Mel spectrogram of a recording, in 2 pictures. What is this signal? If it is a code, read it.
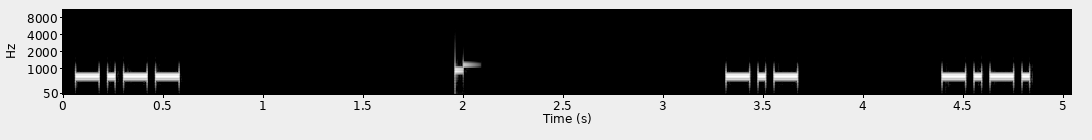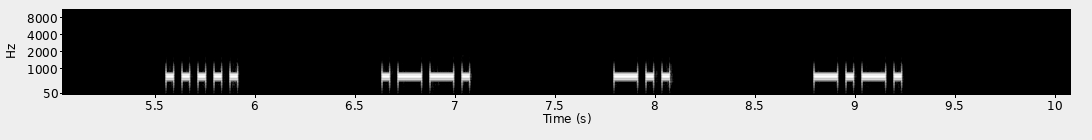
Morse code, heard as a keyed tone, about 30 wpm, spaced as for 10 wpm, 700 Hz. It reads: Y KC5PDC
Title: USA Call Signs - 6x Character Spacing - 30wpm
